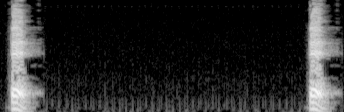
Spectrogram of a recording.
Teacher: when pronouncing E, the tip and front of the tongue lie parallel to and slightly below the curve of the hard pallet. That's to say the high front position. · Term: front vowels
